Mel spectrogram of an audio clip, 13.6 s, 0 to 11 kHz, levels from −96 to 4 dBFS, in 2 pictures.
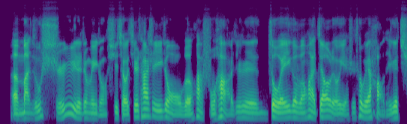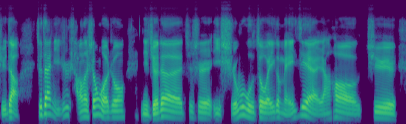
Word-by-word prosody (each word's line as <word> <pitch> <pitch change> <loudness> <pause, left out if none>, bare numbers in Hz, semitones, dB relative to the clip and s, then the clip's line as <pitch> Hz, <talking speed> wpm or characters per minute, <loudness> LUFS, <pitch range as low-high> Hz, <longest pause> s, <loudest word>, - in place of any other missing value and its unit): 呃， 95 - +3
满 105 +2 +3
足 115 +5 -6
食 115 -6 -2
欲 190 0 -2
的 110 - +1
这 115 +1 -4
么 105 -1 -2
一 100 - -1
种 85 0 -7
需 110 - -4
求， 90 -1 +2
其 - - -11
实 130 - +2
它 145 +2 +3
是 145 -1 -4
一 125 - -1
种 85 -10 -1
文 90 +1 +1
化 - - -1
符 - - -6
号 - - +3
儿， 90 - -9
就 115 - -9
是 110 -3 -2 0.2
作 - - +3
为 110 +1 +4
一 120 - -2
个 125 -1 +1
文 110 -1 -2
化 140 - +1
交 135 0 +2
流 95 - -2
也 95 -2 -5
是 110 - -14
特 140 +7 -2
别 120 0 +3
好 125 - -3
的 85 - -14
一 - - -7
个 120 0 0
渠 90 -4 -3
道。 - - +5 0.3
就 170 - +1
在 190 +1 +6
你 95 - -8
日 160 +12 -9
常 - - -3
的 135 - +2
生 170 +7 +1
活 115 - +3
中， 125 0 0 0.3
你 95 -1 -2
觉 100 +4 +5
得 125 -6 +3
就 120 - -13
是 110 -2 -1
以 95 +1 -5
食 100 +2 -1
物 130 -2 0
作 120 +1 +2
为 105 0 +3
一 - - -6
个 125 - -1
媒 90 -5 -1
介， 130 - +2
然 95 +3 -4
后 105 -7 +1
去， 105 -5 0
110 Hz, 305 characters per minute, -25 LUFS, 100-125 Hz, 0.3 s, 在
